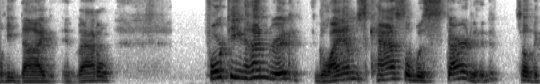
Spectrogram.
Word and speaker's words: Glamis: what it turns out is not glamus. It's glams. The I is in there. You don't pronounce it.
